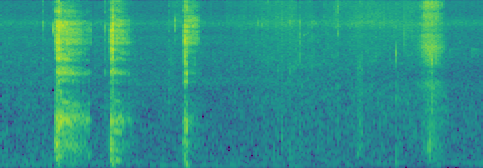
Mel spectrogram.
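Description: Three coughs close together, then a fainter throat-clearing sound; a morning cough in quiet room noise.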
